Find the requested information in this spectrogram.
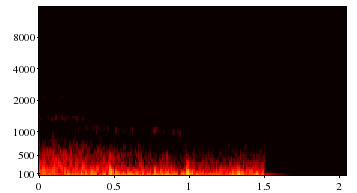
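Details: Regular low thumping heartbeats with no added noise, recorded at the aortic valve area of a 34-year-old male: normal heart sounds.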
